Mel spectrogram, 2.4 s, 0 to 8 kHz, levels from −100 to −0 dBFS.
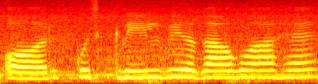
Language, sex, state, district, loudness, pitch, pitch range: Hindi, female, Odisha, Sambalpur, -15 LUFS, 245 Hz, 240-255 Hz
